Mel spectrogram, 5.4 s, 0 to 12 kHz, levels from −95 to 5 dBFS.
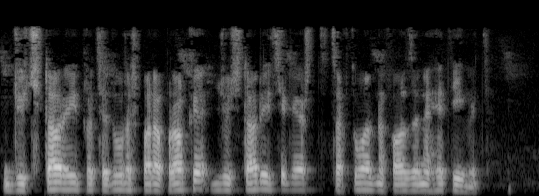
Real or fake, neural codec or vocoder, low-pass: real; none; 7.2 kHz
